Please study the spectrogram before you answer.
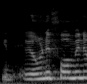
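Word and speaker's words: uniform: ആ ഒരു ഉച്ചാരണമില്ല. അതുകൊണ്ട് യൂണിഫോമിന് മുന്നേ നമ്മൾ എന്ത് ചേർക്കണം?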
